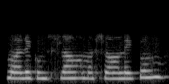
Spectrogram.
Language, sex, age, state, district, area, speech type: Kashmiri, female, 45-60, Jammu and Kashmir, Baramulla, urban, conversation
